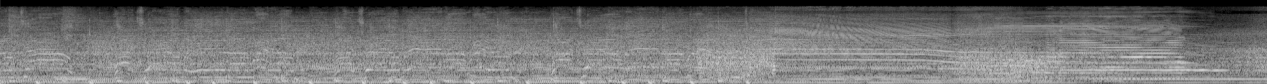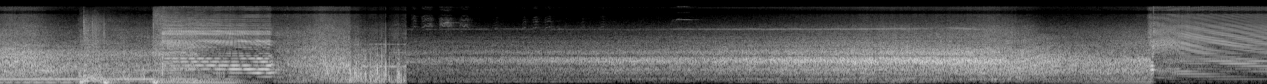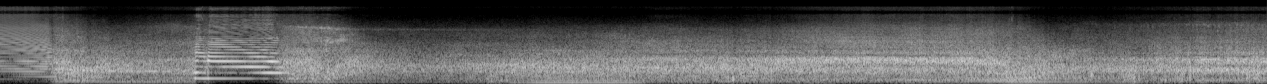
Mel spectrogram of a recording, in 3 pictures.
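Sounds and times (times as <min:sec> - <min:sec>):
trucks passing: 0:00.0 - 0:38.0
truck air horn blasts: 0:07.0 - 0:17.4, 0:24.1 - 0:26.3, 0:27.0 - 0:28.4.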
